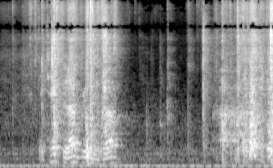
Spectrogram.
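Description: A knife slices through packing tape.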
